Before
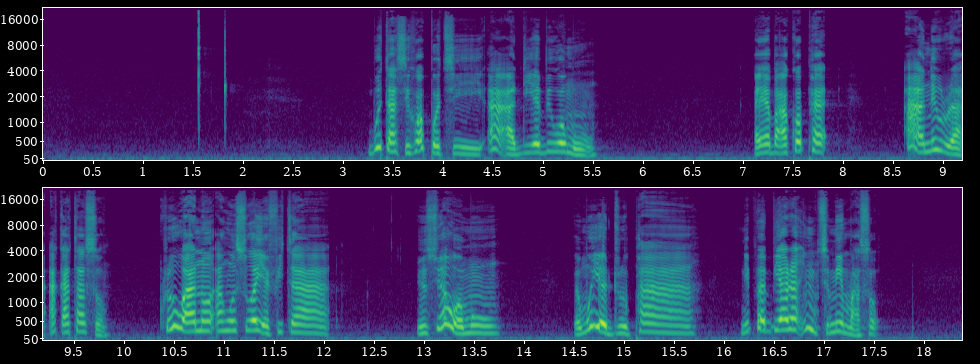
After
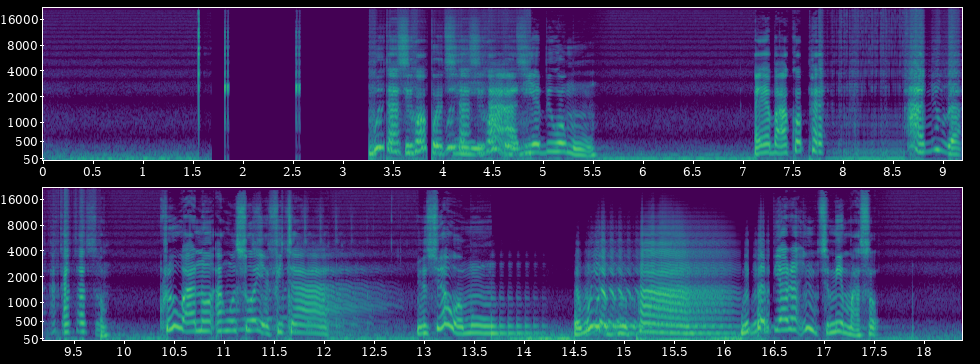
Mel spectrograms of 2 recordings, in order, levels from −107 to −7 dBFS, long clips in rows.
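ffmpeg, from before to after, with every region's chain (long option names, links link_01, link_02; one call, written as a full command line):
ffmpeg -i in.wav -filter_complex "[0:a]asettb=1/sr,asplit=3[link_01][link_02][link_03];[link_01]atrim=end=1.684[link_04];[link_02]atrim=start=1.68:end=4.88,asetpts=PTS-STARTPTS,afade=type=in:duration=0.004:curve=qsin,afade=type=out:start_time=3.196:duration=0.004:curve=qsin,aeval=exprs='val(0)*gte(abs(val(0)),0.00188)':channel_layout=same,asplit=2[link_05][link_06];[link_06]adelay=29,volume=-2dB[link_07];[link_05][link_07]amix=inputs=2:normalize=0,atrim=end_sample=141120,aecho=1:1:714:0.447,atrim=end_sample=141120[link_08];[link_03]atrim=start=4.876[link_09];[link_04][link_08]acrossfade=duration=0.004:curve1=hsin:curve2=qsin[link_10];[link_10][link_09]acrossfade=duration=0.004:curve1=qsin:curve2=hsin,asettb=1/sr,asplit=3[link_11][link_12][link_13];[link_11]atrim=end=7.744[link_14];[link_12]atrim=start=7.74:end=9.77,asetpts=PTS-STARTPTS,afade=type=in:duration=0.004:curve=qsin,afade=type=out:start_time=2.026:duration=0.004:curve=qsin,aeval=exprs='val(0)+0.5*0.0178*sgn(val(0))':channel_layout=same,agate=range=-28dB:threshold=-29dB:ratio=16:release=100:detection=peak,aecho=1:1:4.3:0.71,atrim=end_sample=89523[link_15];[link_13]atrim=start=9.766[link_16];[link_14][link_15]acrossfade=duration=0.004:curve1=hsin:curve2=qsin[link_17];[link_17][link_16]acrossfade=duration=0.004:curve1=qsin:curve2=hsin,asettb=1/sr,asplit=3[link_18][link_19][link_20];[link_18]atrim=end=10.974[link_21];[link_19]atrim=start=10.97:end=13,asetpts=PTS-STARTPTS,afade=type=in:duration=0.004:curve=qsin,afade=type=out:start_time=2.026:duration=0.004:curve=qsin,equalizer=frequency=790:width_type=o:width=2.5:gain=7,acompressor=threshold=-45dB:ratio=3:attack=3.2:release=140:knee=1:detection=peak,asplit=6[link_22][link_23][link_24][link_25][link_26][link_27];[link_23]adelay=155,afreqshift=33,volume=-17dB[link_28];[link_24]adelay=310,afreqshift=66,volume=-22.4dB[link_29];[link_25]adelay=465,afreqshift=99,volume=-27.7dB[link_30];[link_26]adelay=620,afreqshift=132,volume=-33.1dB[link_31];[link_27]adelay=775,afreqshift=165,volume=-38.4dB[link_32];[link_22][link_28][link_29][link_30][link_31][link_32]amix=inputs=6:normalize=0,atrim=end_sample=89523[link_33];[link_20]atrim=start=12.996[link_34];[link_21][link_33]acrossfade=duration=0.004:curve1=hsin:curve2=qsin[link_35];[link_35][link_34]acrossfade=duration=0.004:curve1=qsin:curve2=hsin,asettb=1/sr,asplit=3[link_36][link_37][link_38];[link_36]atrim=end=13.674[link_39];[link_37]atrim=start=13.67:end=16.45,asetpts=PTS-STARTPTS,afade=type=in:duration=0.004:curve=qsin,afade=type=out:start_time=2.776:duration=0.004:curve=qsin,adynamicsmooth=sensitivity=5.5:basefreq=560,aeval=exprs='0.188*sin(PI/2*2.24*val(0)/0.188)':channel_layout=same,aecho=1:1:85|170|255|340|425|510:0.299|0.164|0.0903|0.0497|0.0273|0.015,atrim=end_sample=122598[link_40];[link_38]atrim=start=16.446[link_41];[link_39][link_40]acrossfade=duration=0.004:curve1=hsin:curve2=qsin[link_42];[link_42][link_41]acrossfade=duration=0.004:curve1=qsin:curve2=hsin,equalizer=frequency=1600:width=2.8:gain=-10.5,aecho=1:1:0.8:0.7,acompressor=threshold=-47dB:ratio=5,volume=10.5dB" out.wav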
